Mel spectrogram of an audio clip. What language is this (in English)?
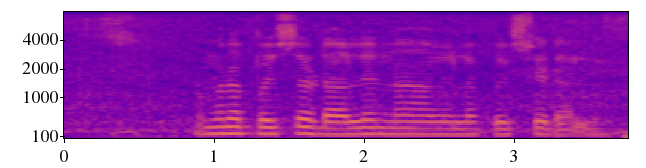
Bhojpuri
